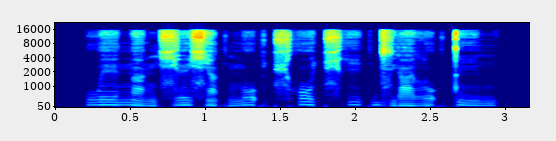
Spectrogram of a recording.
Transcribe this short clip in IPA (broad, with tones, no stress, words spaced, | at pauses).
we˧n̪ã˨˩ŋɕe˧ɕã˨k̚ n̪o˦ʔt͡ɕʰo˥˧t͡ɕʰi˦ʔ d͡zja˧lo˦ʔt̪ĩ˧m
